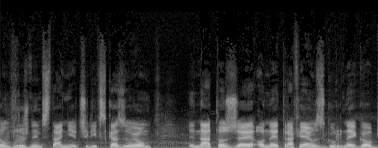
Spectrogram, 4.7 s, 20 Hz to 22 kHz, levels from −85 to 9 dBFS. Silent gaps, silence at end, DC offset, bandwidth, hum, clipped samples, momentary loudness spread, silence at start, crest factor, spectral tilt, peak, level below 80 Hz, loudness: none; 0 s; under 0.1%; 17 kHz; none; under 0.1%; 7 LU; 0 s; 20 dB; -4.5 dB/octave; -2 dBFS; -52 dBFS; -21 LUFS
